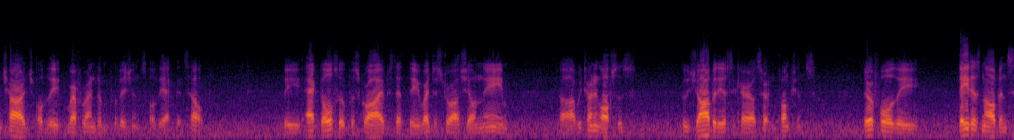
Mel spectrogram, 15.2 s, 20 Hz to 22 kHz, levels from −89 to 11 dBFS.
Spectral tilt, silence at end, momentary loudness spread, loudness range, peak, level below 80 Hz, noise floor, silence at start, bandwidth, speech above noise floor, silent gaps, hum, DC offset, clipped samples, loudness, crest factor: -7.5 dB/octave; 0 s; 24 LU; 6 LU; -10 dBFS; -60 dBFS; -48 dBFS; 0 s; 7.4 kHz; 20 dB; none; none; under 0.1%; under 0.1%; -28 LUFS; 18 dB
